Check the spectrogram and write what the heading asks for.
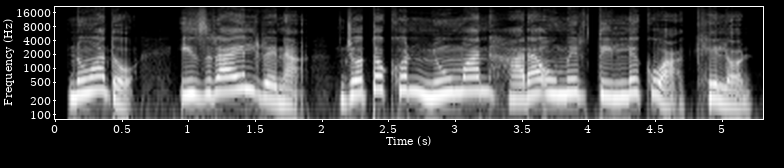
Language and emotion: Santali, neutral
